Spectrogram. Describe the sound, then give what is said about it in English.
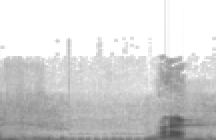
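A voice imitates a revving engine, a continuous buzzy drone that climbs sharply in pitch and loudness near the end like an engine being gunned, heard alone. “I'm trying to rev up the. I want the revving mouth. To be better.”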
